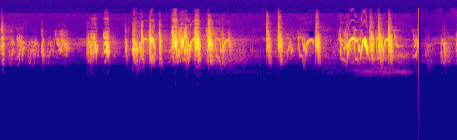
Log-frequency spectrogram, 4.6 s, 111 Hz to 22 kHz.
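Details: At a fat-ball feeder in Budapest on 17 December 2010 (winter), several Eurasian tree sparrows keep up a busy stream of dry chirps, chips and short rattling notes in rapid, uneven bursts.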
